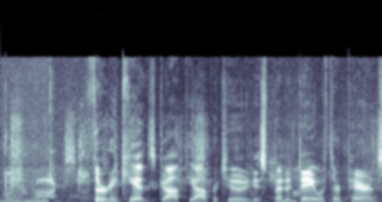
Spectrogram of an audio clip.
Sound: voiceover

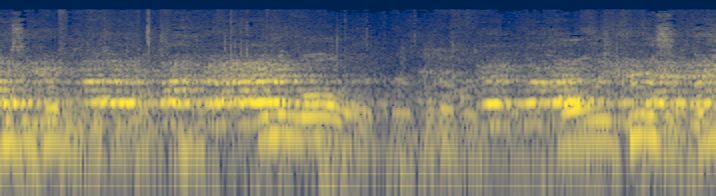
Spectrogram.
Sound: crowd muttering

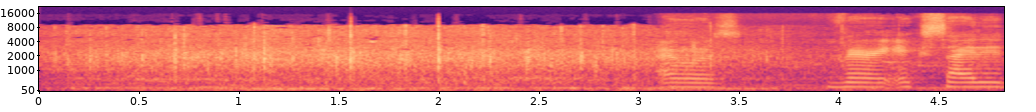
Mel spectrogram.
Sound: people clapping

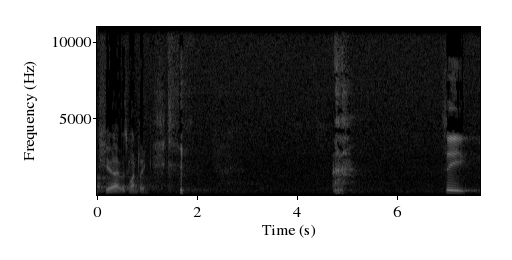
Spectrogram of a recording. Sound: laughs

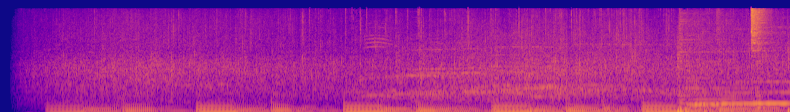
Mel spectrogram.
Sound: audience cheering and clapping

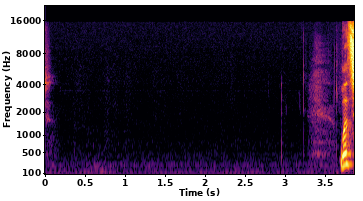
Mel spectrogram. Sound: big pause

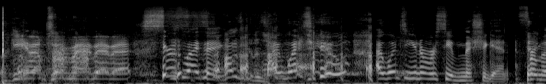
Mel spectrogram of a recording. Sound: laughter

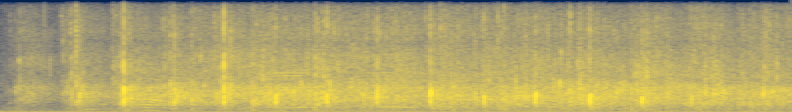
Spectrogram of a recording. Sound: audience applauding

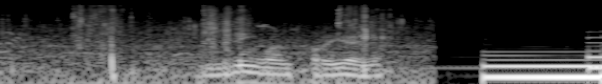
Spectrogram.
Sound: bird

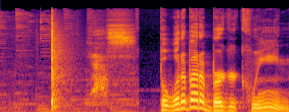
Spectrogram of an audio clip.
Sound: claps hands; whispering

